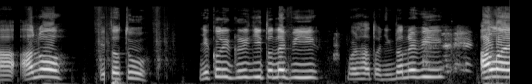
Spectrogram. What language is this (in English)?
Czech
